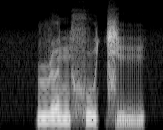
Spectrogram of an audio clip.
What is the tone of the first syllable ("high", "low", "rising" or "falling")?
high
